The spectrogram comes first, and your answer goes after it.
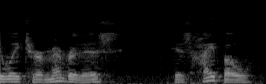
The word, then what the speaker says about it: hypo: An easy way to remember this is hypo rhymes with low.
